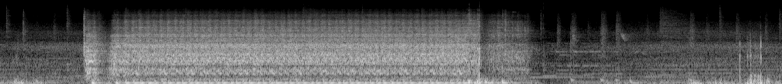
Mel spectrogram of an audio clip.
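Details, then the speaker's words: Old OMC V4 two-stroke outboard motor, first start after 5+ years sitting, spark confirmed, fuel primed, choke on; a loud cough, then a harsh roar for about four seconds before dying abruptly; rough, violent start on choke. "Guess that's something. That sounded violent."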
